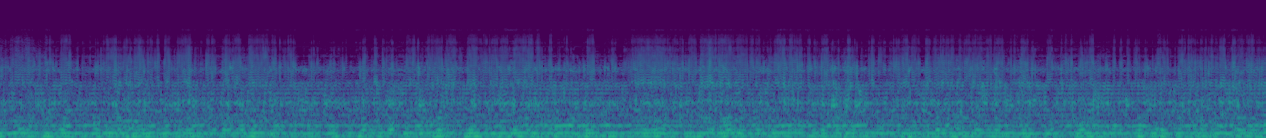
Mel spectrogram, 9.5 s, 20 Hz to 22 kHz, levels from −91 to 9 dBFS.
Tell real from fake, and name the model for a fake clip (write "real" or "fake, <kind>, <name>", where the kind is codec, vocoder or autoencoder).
fake, vocoder, BigVGAN v2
